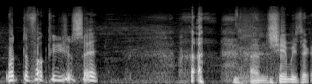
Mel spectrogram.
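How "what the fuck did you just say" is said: high-pitched, affronted challenge; imitated tipsy dad. Half-drunk dad to joking friend, high-pitched affronted challenge. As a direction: act the half-drunk father taking offence, pitched high. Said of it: "half in the bag".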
